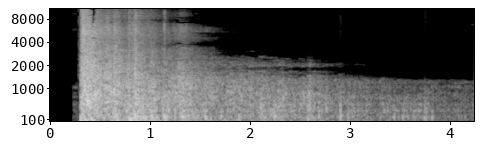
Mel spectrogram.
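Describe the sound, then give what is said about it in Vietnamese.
A thunder sound effect for a giant green flying sword wrapped in golden light crashes in with a sudden loud onset. It then rolls into a long, deep rumble that slowly fades, with no voices. “Nó phát ra một tiếng sấm đáng sợ.”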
